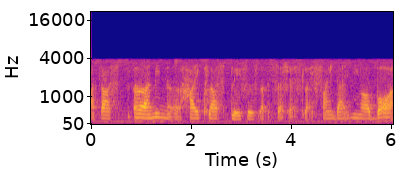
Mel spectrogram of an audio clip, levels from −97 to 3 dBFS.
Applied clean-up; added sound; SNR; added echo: none; none; none; none.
